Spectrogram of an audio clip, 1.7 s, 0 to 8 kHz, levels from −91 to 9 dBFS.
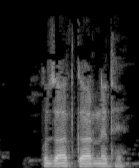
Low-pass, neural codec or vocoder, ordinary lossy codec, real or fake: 7.2 kHz; none; MP3, 32 kbps; real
